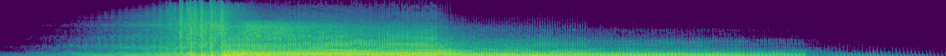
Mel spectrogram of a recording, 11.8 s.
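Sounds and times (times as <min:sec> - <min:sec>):
hit stinger: 0:01.0 - 0:10.1.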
